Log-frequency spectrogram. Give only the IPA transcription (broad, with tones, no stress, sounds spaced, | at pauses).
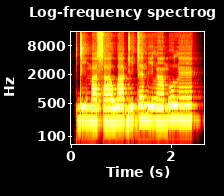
d i˧ m a˧ s a˧ w a˧ ɡ i˧ d ɛ˦ m i˧ l ã˧ m o˦ l ɛ̃˦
